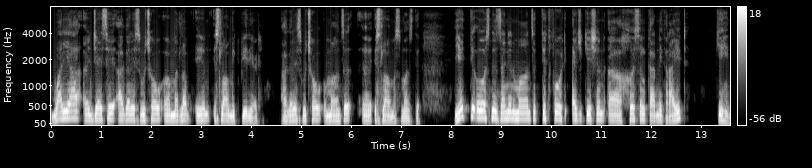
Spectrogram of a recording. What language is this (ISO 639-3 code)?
kas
